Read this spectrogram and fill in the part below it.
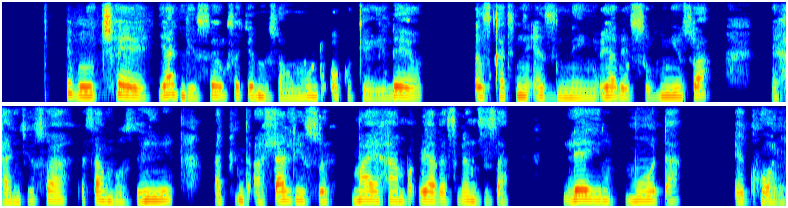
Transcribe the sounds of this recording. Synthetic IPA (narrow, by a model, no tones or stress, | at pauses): ivilt͡ʃʰʼɛjandʱiswɛuɣusɛt͡ʃʼend͡zʱiswaŋumuntʼuʔɔɡ̥ʱuɡ̥ʱeɣilɛjɔ | ezikʰatʰiniʔezineŋiujaβɛsuɣuɲiswa | ɛhand͡ʒʱiswaɛsambʱuzini | apʰindʱaaɬaliswɛ | majɛhambʱaʔujaβɛsɛβend͡zʱisa | lejimɔtʼa | ɛkʰɔːna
